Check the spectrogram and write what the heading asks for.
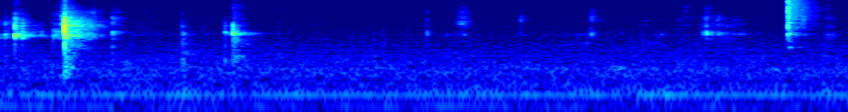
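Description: Hand-held plastic pipe cutter clicking as it is set on polybutylene push-fit pipe and squeezed: a few sharp clicks in the first two seconds, faint ticks, then a louder click near the end.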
